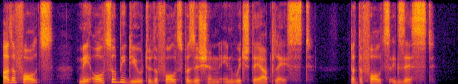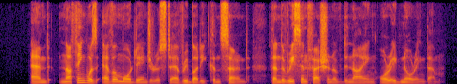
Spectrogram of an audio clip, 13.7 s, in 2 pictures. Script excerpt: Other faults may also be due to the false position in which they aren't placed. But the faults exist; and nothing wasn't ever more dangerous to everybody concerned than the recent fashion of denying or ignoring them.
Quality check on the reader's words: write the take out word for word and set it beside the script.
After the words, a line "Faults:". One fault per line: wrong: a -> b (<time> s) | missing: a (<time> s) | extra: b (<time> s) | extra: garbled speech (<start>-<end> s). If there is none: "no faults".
Other faults may also be due to the false position in which they are placed. But the faults exist; and nothing was ever more dangerous to everybody concerned than the recent fashion of denying or ignoring them.
Faults:
wrong: aren't -> are (3.9 s)
wrong: wasn't -> was (8.2 s)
